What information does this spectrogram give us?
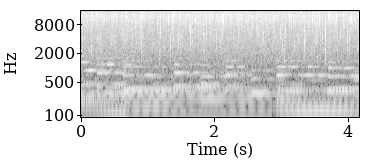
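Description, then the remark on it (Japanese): Steady, dense heavy rain hisses continuously as the weather suddenly breaks, with a sustained tonal drone underneath that shifts pitch partway through. No one speaks. “その時私の心を表すように突然天気が崩れ始めた。”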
